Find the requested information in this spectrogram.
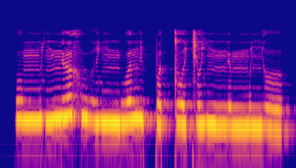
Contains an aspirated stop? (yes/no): no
